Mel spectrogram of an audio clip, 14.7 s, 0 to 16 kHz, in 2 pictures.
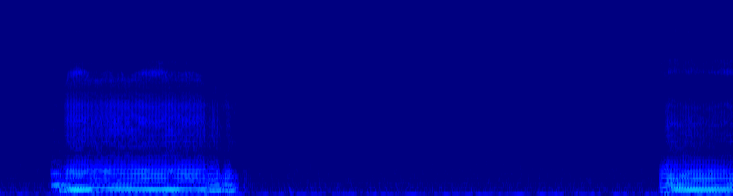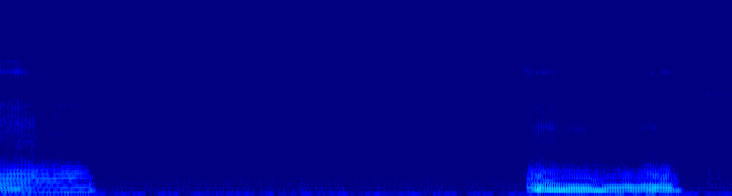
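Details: Sleeping beagle dog snoring loudly: three loud, rumbling snores about six seconds apart with quiet breathing between, roughly 10 breaths a minute.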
